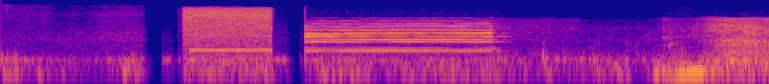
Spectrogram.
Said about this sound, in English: They're towing this dude's Jeep and he's trying to drive it off of the tow truck, but it's lifted, so... Like, it's lifted off the ground, so it's not gonna happen. Oh, wait, I was wrong. Oh, he tipped over. He flipped it over.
